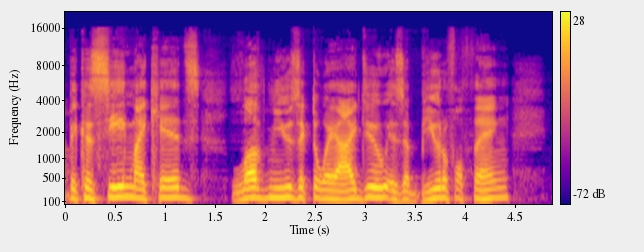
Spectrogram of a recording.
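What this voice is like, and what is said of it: Choked-up, emotional voice. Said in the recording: “I'm getting like a little choked up”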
